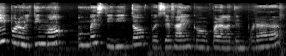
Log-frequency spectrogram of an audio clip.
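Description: Cheerful, upbeat tone from a woman, high-pitched with lively intonation at a fairly slow pace, faint music in the background. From Tijuana, Baja California, Mexico. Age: 20s. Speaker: fashion and beauty YouTuber. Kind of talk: casual talk to camera. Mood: cheerful, enthusiastic. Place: home room.

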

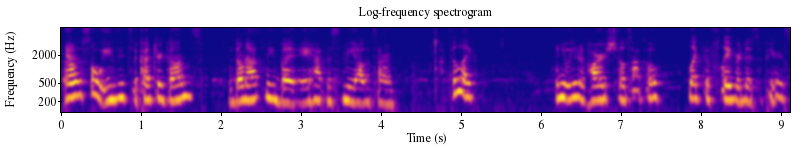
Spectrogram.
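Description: The pace is moderate, with ordinary pitch variation. Long pauses come often. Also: woman. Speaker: vlogger. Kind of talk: casual mukbang vlog chat. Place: home room. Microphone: phone near.

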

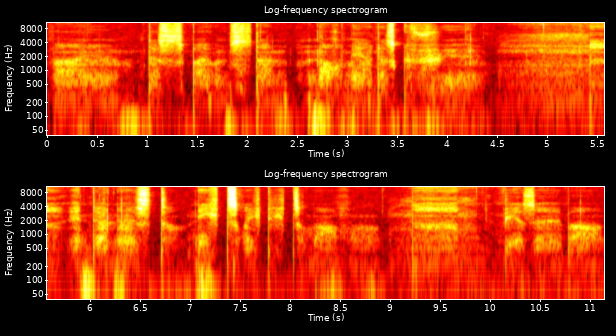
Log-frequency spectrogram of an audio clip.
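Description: A soft-spoken whisper at a very slow pace, broken by long, frequent pauses, over noticeable background noise. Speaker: vlogger sharing personal experience. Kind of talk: casual vlog chat. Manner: soft close-mic whisper. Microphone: studio mic.

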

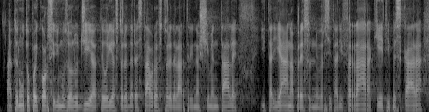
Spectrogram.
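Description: Against a quiet background, a man with a fairly low pitch uses an ordinary speaking voice, talking at a fairly quick pace with fairly even intonation. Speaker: event moderator. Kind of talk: formal introduction. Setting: stage with audience. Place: hall. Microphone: handheld.

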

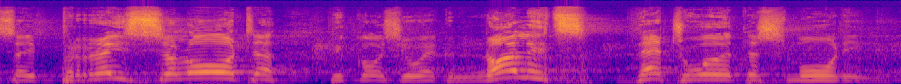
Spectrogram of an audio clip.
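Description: The speech comes fairly slowly. A man talks with ordinary pitch variation.

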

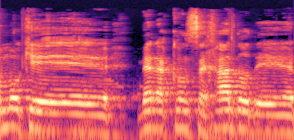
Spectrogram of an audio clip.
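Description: Over faint music and audible room echo, a man with a strong Italian accent speaks at a fairly high pitch with ordinary pitch variation. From Italy. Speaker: YouTube reaction host. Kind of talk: casual talk to camera, reaction commentary. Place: home room.

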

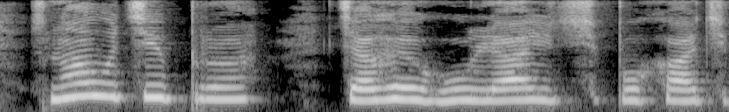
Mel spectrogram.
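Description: A woman speaks in a high voice at a very slow pace. Her intonation stays flat and monotone. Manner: grumbling.

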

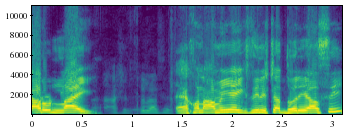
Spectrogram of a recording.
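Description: A man speaks with a high-pitched voice. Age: 60s. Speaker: farmer. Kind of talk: interview.

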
